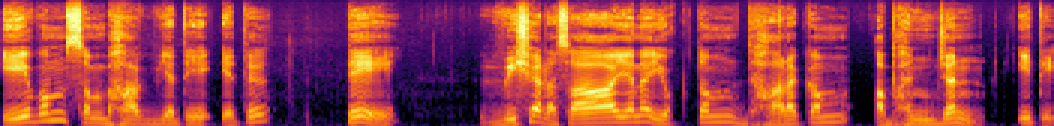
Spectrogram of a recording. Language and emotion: Sanskrit, neutral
